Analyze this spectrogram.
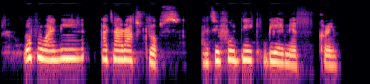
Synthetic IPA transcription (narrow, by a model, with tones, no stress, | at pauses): wɔ̃˦fʊ̃˨wa˨nɪ̃˦ | a˦ta˦ɾa˦ksdɾɔ˨ps | a˨ti˨fʊ˦di˦kbi˦ɛ˨nɛ˦˨f | kʰɾĩ˨m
